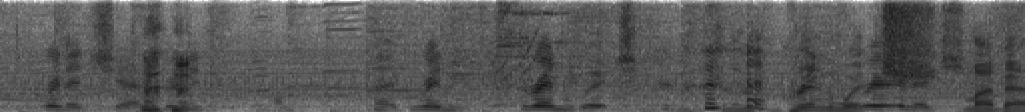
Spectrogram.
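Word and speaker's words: Greenwich: No. Yeah, it's Grinidge. Grinidge meantime. It's Grin. Well, we sort of pronounce it Grinage or Grinidge. Yeah, like spinach. Spinach.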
